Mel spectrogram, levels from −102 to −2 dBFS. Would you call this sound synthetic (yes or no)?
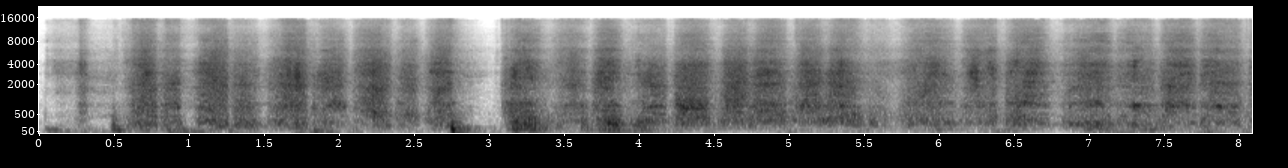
yes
